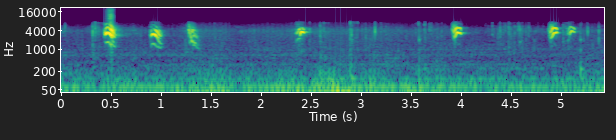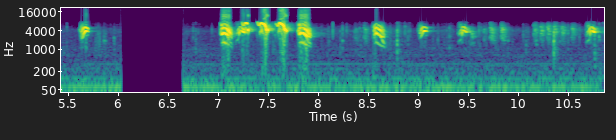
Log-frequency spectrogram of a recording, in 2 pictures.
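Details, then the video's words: Chicks of sparrows calling on 3 April 2024 ahead of an evening feeding; scattered high chirps, then a dense burst of rapid shrill calls after a short gap, trailing into softer chirping. "ヒナ特有の鳴き声が聴こえたので 夕ご飯投入"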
